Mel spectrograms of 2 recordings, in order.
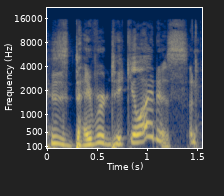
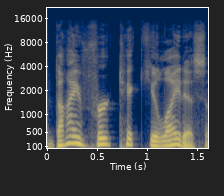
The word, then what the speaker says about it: diverticulitis: I've pronounced that wrong for most of my life. It's not really? Diverticulitis. – Oh, shit. – It's diverticulitis. – Did I say it right? – Because you said diverticulitis, which is the same way I've said it almost my whole life until I got the damn stuff.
